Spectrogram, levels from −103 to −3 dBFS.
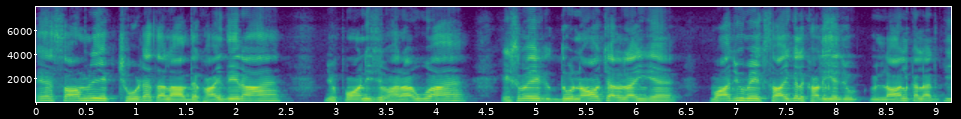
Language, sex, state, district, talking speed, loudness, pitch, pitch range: Hindi, male, Bihar, Kishanganj, 210 wpm, -20 LUFS, 160 Hz, 150-165 Hz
